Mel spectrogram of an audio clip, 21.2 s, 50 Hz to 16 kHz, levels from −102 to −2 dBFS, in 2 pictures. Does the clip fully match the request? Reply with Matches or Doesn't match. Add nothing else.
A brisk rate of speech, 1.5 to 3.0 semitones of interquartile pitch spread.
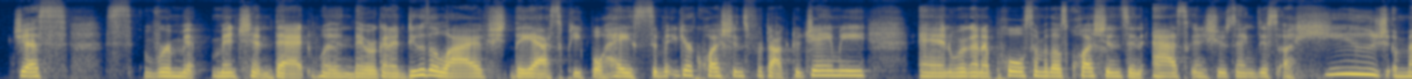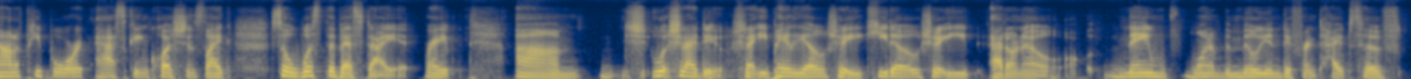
Matches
